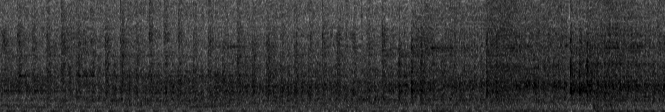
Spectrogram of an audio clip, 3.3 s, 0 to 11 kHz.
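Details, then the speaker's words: Yamaha NMAX v1 scooter with the side cover removed: fast steady knocking ("lagotok") over the idle, about two or three a second, and it is also smoking. The connecting-rod side bearing is suspected but not confirmed, and the engine is being disassembled. "Tapos may usok na rin. Posible may tama yung pinaka side bearing ito sa connect ng rod."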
